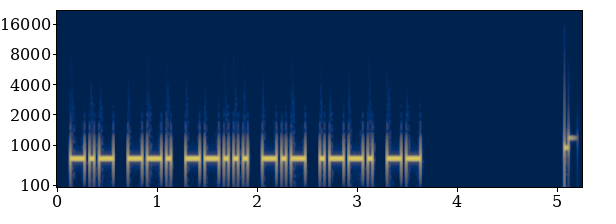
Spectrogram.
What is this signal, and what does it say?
Morse code, heard as a keyed tone, about 25 wpm, 690 Hz. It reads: KG7KPM
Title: USA Call Signs - 6 Characters - 2x Character Spacing - 25wpm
